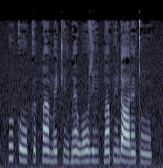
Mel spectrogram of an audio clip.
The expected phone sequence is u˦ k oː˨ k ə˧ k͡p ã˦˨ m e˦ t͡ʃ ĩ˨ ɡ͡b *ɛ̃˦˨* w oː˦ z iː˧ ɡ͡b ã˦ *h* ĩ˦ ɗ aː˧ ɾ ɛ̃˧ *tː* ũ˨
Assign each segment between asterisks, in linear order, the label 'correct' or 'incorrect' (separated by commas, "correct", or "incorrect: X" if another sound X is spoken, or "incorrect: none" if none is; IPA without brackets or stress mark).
correct, incorrect: p, incorrect: t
